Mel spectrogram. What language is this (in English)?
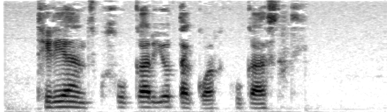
Western Highland Purepecha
